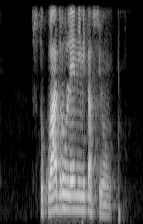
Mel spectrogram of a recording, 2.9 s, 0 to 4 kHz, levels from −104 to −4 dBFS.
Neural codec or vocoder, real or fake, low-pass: none; real; 3.6 kHz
